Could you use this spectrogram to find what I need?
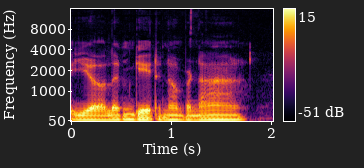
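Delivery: deep put-on voice, forced down low. Retelling ordering at a drive-thru: imitating own deepened voice. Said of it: "I make my voice deep".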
